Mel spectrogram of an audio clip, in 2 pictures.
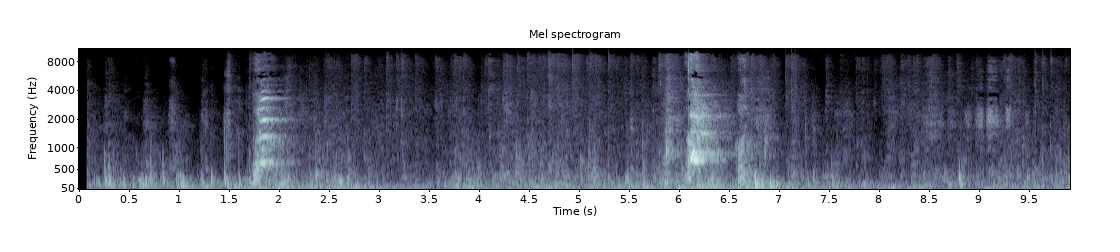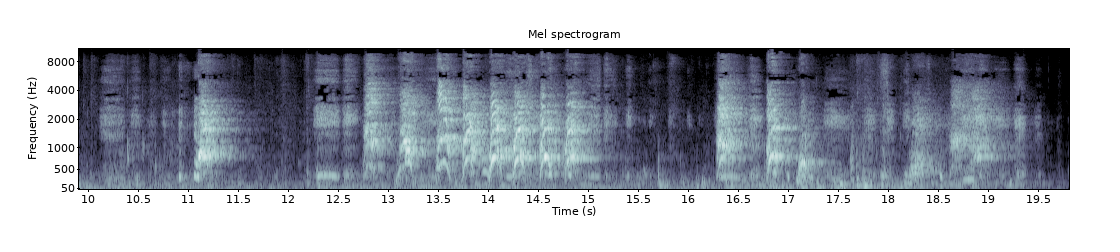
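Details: Samoyed puppy playing with its first friend, a Maltese, giving short high yips and barks in scattered bursts, then a fast busy run of barks and yelps while playing, with soft scuffling between.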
